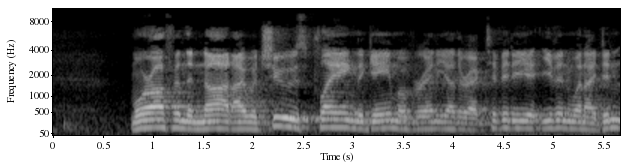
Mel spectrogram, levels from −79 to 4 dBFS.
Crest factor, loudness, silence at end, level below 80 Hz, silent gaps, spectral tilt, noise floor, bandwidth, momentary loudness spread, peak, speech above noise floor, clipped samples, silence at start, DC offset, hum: 18 dB; -26 LUFS; 0 s; -64 dBFS; none; -4 dB/octave; -58 dBFS; 10 kHz; 8 LU; -8 dBFS; 32 dB; under 0.1%; 0.8 s; under 0.1%; none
